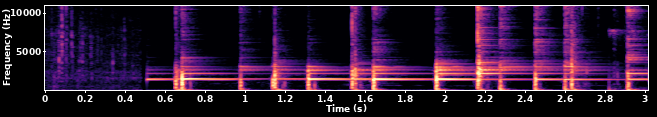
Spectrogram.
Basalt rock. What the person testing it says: ఆ రాయి అంత అమోకంగా పాట పాడుతుందని మనం చెప్పొచ్చు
